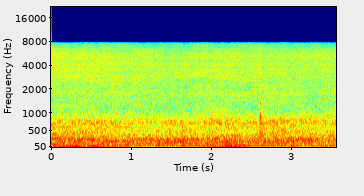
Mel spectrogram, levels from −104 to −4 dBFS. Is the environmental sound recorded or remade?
remade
